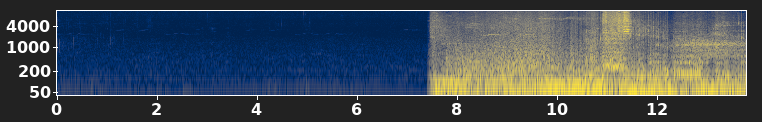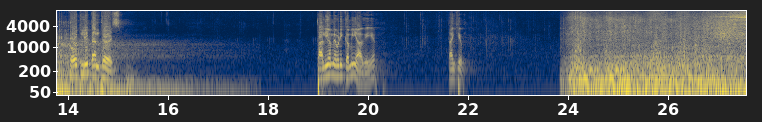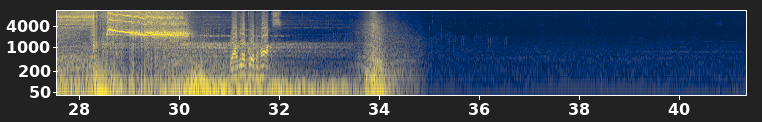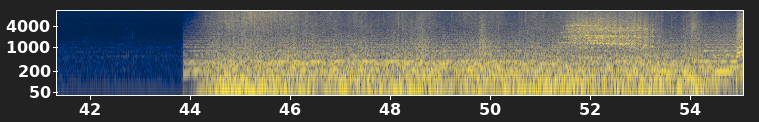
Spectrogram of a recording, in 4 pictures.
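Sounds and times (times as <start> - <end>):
low rumble: 7.5 - 17.7, 30.1 - 34.7, 43.9 - 51.6
hawk scream: 28.5 - 32.6, 51.4 - 53.3
horse whinny sound effect: 51.4 - 53.3.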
